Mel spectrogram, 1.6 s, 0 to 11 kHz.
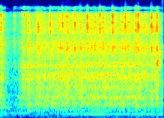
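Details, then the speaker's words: Western Electric 302 rotary desk telephone, initial checkout before service; dial unwinds in quick even clicks that come slower than they should; sluggish rotary dial return, needs oiling, cleaning and adjustment. "we also want to go through the rotary I'm going to show you that that's very sluggish"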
